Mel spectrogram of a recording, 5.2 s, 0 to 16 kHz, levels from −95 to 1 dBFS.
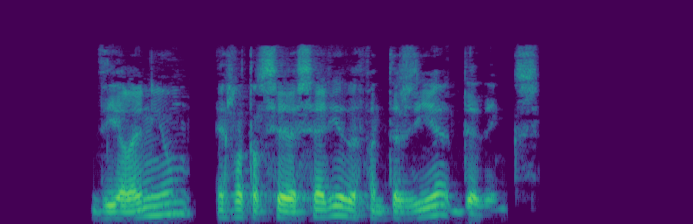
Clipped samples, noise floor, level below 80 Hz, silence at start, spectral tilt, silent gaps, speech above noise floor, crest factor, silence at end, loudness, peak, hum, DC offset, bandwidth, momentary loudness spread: under 0.1%; under -90 dBFS; -78 dBFS; 0.7 s; -5 dB/octave; 1.46-1.61 s, 3.81-3.85 s; over 63 dB; 16 dB; 1.2 s; -27 LUFS; -12 dBFS; none; under 0.1%; 7.8 kHz; 16 LU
